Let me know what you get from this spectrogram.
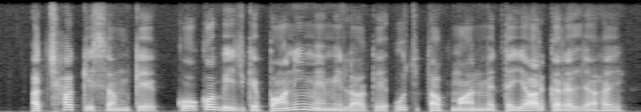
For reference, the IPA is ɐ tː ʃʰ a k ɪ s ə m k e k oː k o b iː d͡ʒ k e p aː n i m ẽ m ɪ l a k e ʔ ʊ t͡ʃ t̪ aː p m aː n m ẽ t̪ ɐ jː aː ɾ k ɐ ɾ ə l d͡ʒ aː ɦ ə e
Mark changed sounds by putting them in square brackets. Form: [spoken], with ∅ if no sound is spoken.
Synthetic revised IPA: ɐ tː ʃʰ a k ɪ s ə m k e k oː k o b iː d͡ʒ k e p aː n i m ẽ m ɪ l a k e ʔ ʊ t͡ʃ t̪ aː p m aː n m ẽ t̪ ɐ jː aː ɾ k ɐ ɾ ə l d͡ʒ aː ɦ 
